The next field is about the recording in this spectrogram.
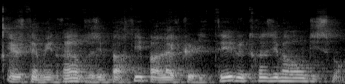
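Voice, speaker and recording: Noticeable background noise sits behind a man speaking at a fairly quick pace. His fairly high voice moves in very wide pitch swings. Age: 80s+. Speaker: Dominican priest and retired lecturer. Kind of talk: lecture.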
